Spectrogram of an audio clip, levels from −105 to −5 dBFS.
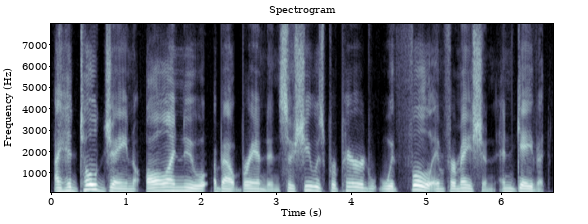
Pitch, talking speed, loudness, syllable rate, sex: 140 Hz, 170 wpm, -18 LUFS, 4.2 syllables/s, male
